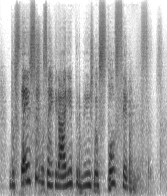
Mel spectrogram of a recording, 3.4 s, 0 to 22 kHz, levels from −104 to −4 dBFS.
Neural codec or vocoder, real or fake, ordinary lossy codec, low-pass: codec, 44.1 kHz, 0.9 kbps, DAC; fake; none; none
